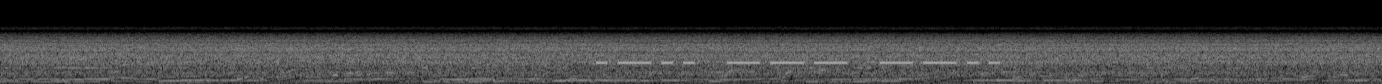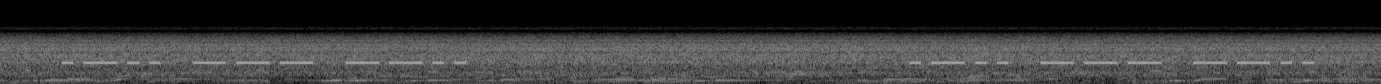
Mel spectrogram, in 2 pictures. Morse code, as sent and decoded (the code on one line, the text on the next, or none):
.-.. --- --.. / .-.. --- --.. / .-.. --- --..
LOZ LOZ LOZ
